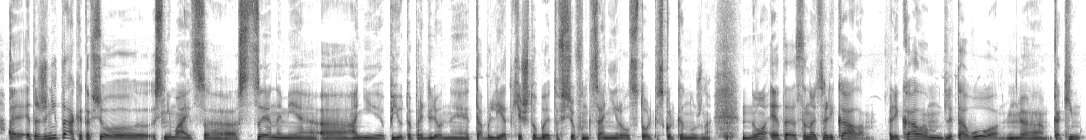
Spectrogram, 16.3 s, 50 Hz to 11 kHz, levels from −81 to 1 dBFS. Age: 20-39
